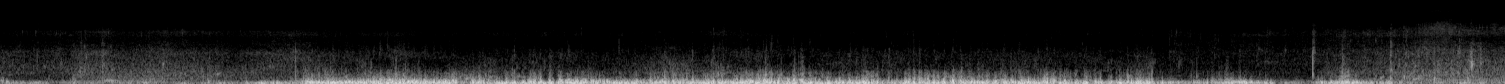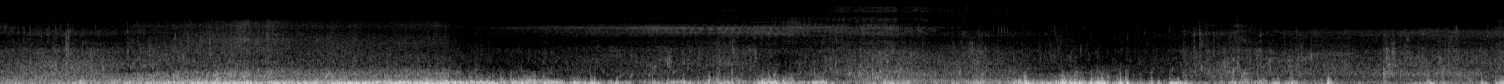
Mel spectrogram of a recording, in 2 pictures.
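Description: Wind buffeting the microphone: a low rumble that swells and fades, loudest through the middle, with water lapping against the rocky shore beneath it.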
